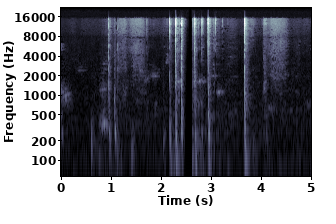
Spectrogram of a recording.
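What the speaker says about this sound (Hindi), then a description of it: "भाई कीबोर्ड से तबला बजाना बंद करो यार," A computer keyboard hammered loudly during an online voice debate, irregular bursts of sharp clacking keystrokes with quiet gaps between, close to the microphone, alongside a brief murmur of voice.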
